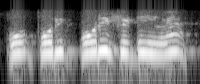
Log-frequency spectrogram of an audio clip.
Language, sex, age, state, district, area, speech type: Dogri, male, 30-45, Jammu and Kashmir, Reasi, urban, conversation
